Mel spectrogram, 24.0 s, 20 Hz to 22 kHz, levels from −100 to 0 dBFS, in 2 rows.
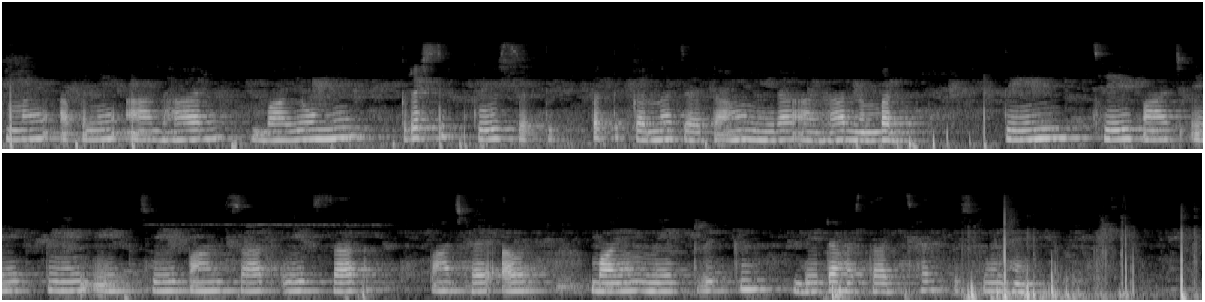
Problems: constant background noise, echo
